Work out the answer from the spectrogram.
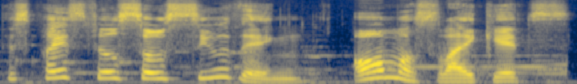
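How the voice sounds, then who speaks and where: A woman's voice: high voice, sing-song, unhurried, soft background music, voice pushed up. A woman voicing a polite, hesitant young woman newcomer, the heroine of a visual novel. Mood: awed. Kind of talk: visual novel character read-aloud.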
